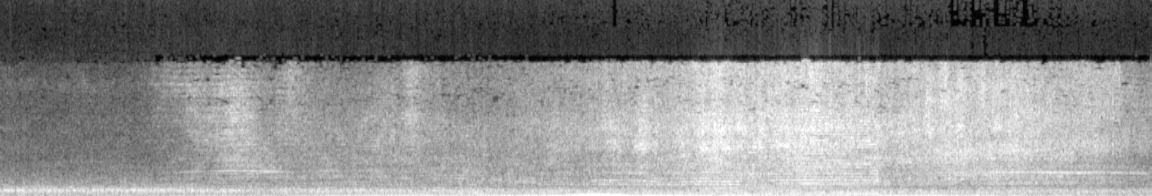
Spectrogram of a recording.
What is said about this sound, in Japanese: 秋田鳥海高原に来た目的はスノーモービル免許もいらないし小学生から乗れる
